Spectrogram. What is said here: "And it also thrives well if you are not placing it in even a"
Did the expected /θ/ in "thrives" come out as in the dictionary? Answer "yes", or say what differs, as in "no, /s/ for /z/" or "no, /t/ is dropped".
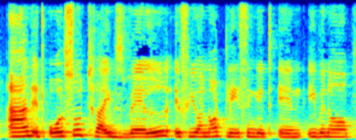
no, /t/ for /θ/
